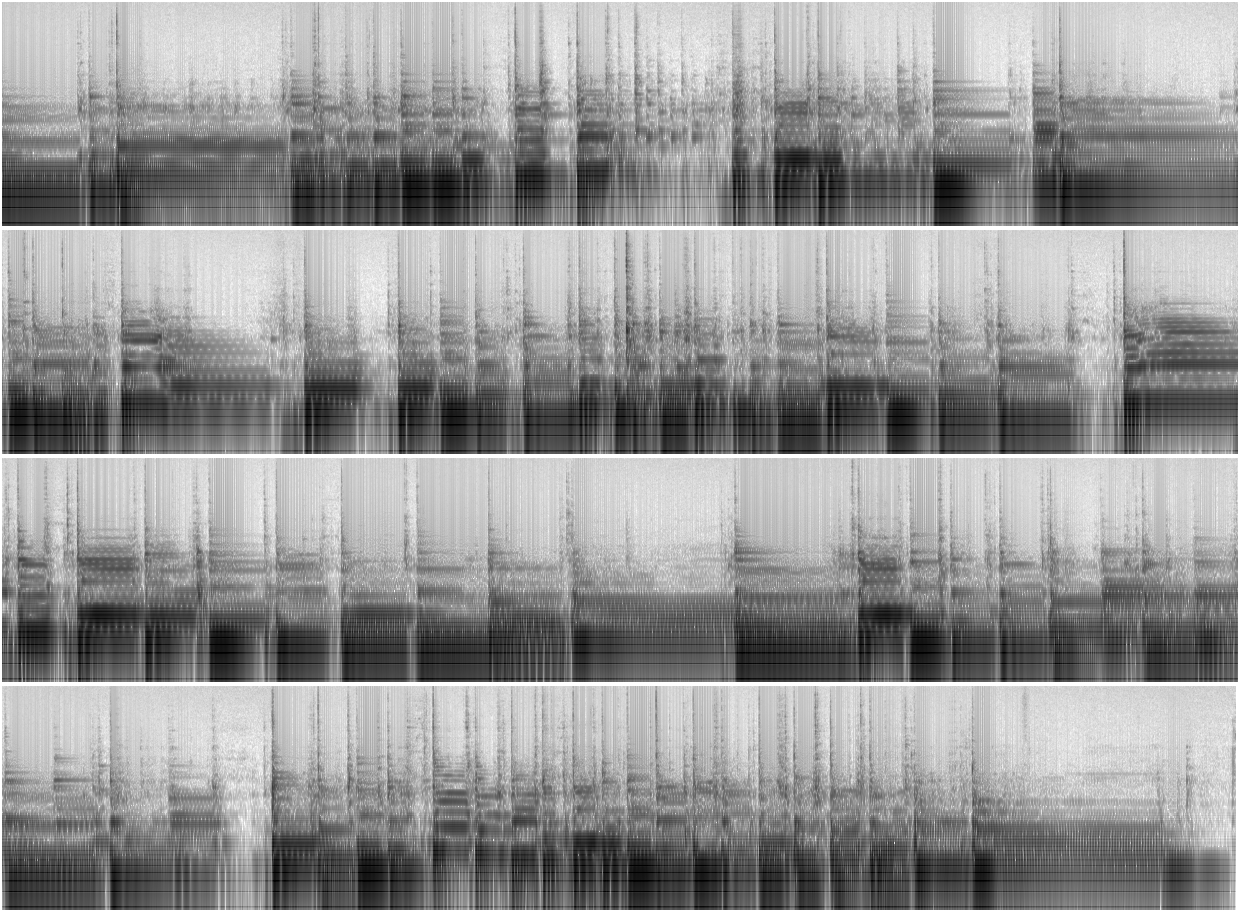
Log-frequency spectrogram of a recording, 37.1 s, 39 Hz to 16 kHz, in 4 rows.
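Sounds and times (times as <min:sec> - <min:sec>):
pizzicato double bass: 0:00.0 - 0:37.0.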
